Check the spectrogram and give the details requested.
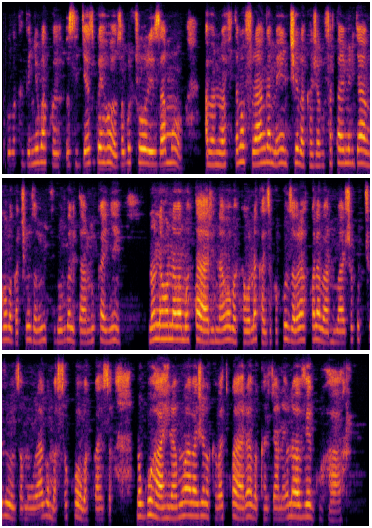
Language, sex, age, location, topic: Kinyarwanda, female, 25-35, Musanze, government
